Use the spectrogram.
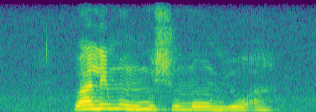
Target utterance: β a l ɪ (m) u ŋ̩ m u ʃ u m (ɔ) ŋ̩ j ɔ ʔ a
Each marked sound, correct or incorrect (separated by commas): correct, incorrect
